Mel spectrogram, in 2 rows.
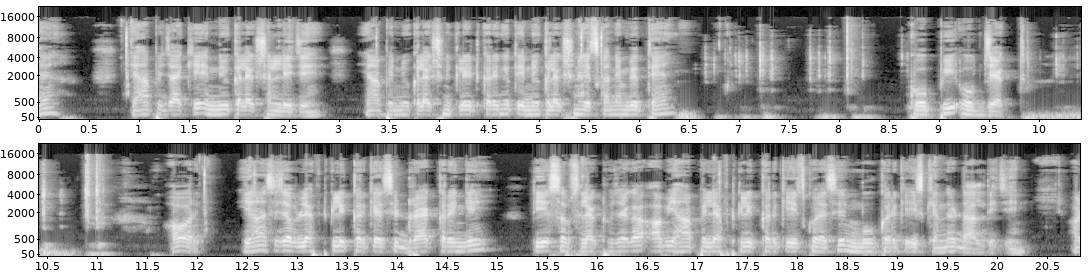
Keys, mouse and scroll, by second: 0.8 click, 2.4-5.4 right drag, 5.4 click, 5.5-8.7 drag, 12.0 click, 12.5 click, 17.1 click.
